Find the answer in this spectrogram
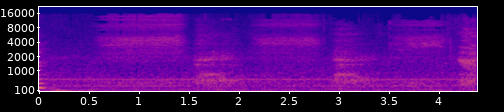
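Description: A man sniffing a glass of hazy double IPA to take in its aroma: two long, faint sniffs through the nose about two seconds apart, each followed by a short breath out.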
